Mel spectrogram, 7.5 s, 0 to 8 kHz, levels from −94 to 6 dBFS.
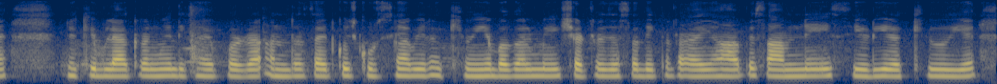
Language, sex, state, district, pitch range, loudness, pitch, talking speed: Hindi, female, Uttar Pradesh, Jyotiba Phule Nagar, 195-205 Hz, -24 LUFS, 200 Hz, 265 wpm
